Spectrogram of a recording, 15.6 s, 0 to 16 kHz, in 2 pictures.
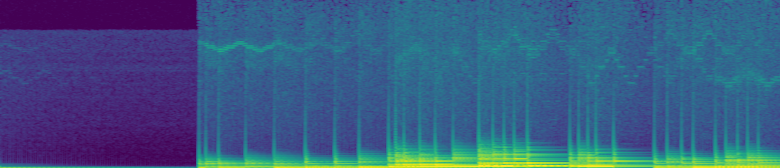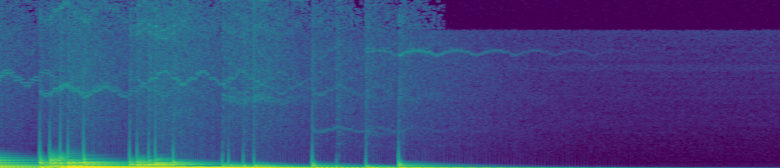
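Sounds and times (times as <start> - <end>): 
timpani factory patch on a Yamaha DX100 synthesizer: 2.0 - 13.1.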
